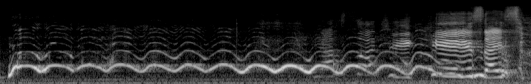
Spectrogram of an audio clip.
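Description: A voice imitates a siren, wailing up and down in a steady rising-and-falling pattern, ending with a few higher, rougher whoops.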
